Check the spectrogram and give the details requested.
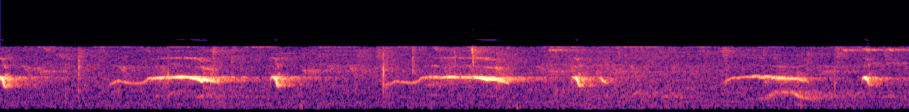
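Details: Pavonine quetzal singing a series of long, slightly wavering whistled notes, each followed by a short sharp note, repeated about every three seconds against a quiet hissing background.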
